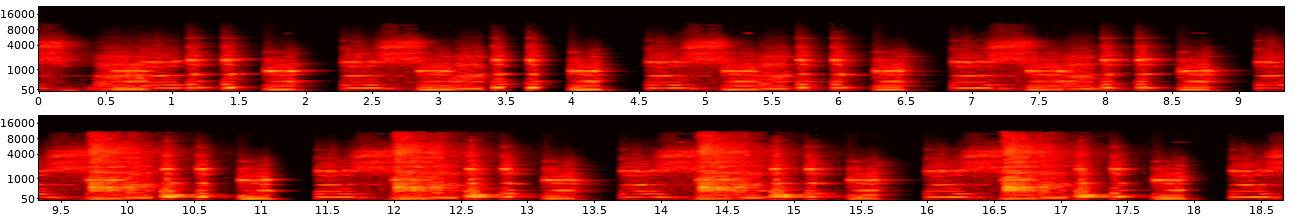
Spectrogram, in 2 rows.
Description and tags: Beat29 (105bpm)
105 bpm of pure pleasure, from the Beataholic pack.
Created with Ableton.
